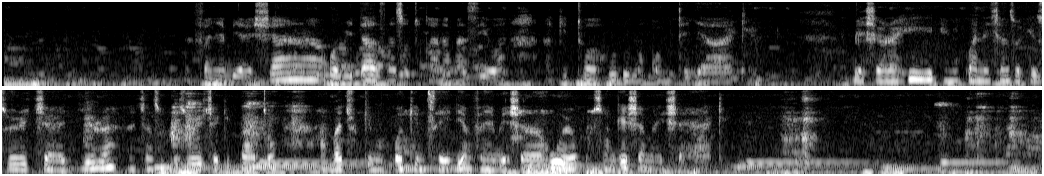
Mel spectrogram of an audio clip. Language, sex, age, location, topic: Swahili, female, 18-24, Dar es Salaam, finance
